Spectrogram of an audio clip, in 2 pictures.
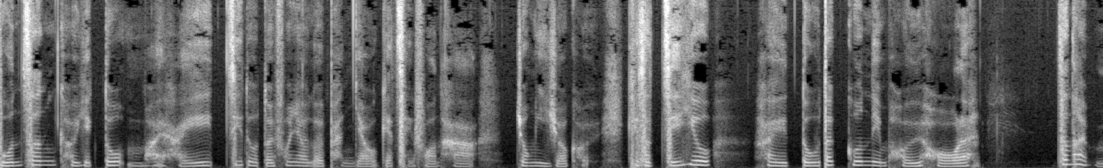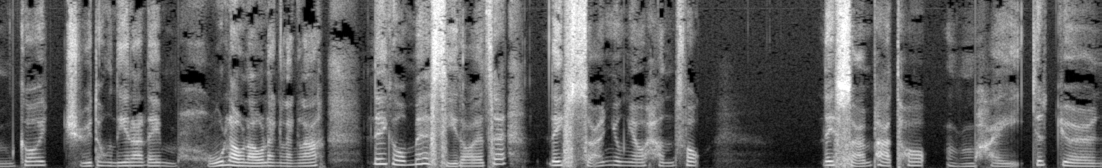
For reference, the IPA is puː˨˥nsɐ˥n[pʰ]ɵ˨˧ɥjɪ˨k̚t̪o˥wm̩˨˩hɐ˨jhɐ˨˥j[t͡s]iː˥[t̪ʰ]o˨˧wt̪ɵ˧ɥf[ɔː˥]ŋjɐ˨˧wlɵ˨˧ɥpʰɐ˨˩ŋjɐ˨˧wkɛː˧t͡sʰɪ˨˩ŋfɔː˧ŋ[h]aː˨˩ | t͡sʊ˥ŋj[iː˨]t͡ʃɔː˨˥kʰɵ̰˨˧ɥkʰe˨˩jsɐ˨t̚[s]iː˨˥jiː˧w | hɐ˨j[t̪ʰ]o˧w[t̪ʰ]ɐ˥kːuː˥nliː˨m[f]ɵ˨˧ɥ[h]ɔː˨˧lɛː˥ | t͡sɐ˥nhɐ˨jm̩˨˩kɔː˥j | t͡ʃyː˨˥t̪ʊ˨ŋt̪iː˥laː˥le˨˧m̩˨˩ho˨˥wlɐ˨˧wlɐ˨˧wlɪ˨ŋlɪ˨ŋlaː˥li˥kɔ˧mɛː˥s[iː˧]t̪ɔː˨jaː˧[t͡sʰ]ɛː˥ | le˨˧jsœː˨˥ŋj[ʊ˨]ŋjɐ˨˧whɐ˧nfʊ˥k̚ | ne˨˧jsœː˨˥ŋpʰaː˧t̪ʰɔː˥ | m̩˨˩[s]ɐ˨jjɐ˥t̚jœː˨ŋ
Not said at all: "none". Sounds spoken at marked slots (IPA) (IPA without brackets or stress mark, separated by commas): kʰ, t͡s, t̪, ɔː˥, h, iː˨, t͡s, t̪, t̪, h, h, iː˨˩, t͡s, ʊ˨, h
